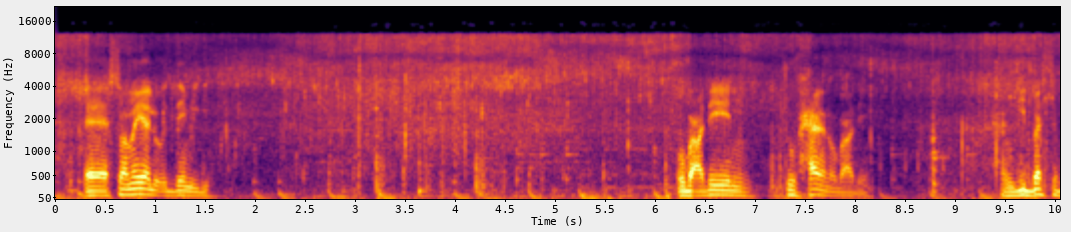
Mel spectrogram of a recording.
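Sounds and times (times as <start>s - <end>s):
chicken sizzling in hot oil: 0.0s - 10.0s.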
